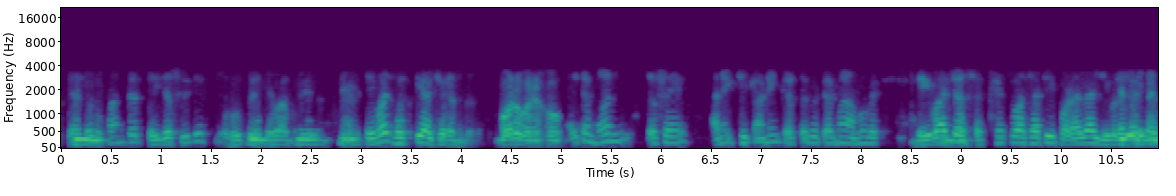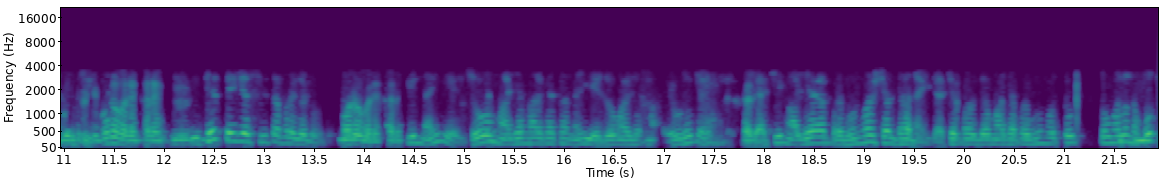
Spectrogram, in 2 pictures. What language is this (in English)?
Marathi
